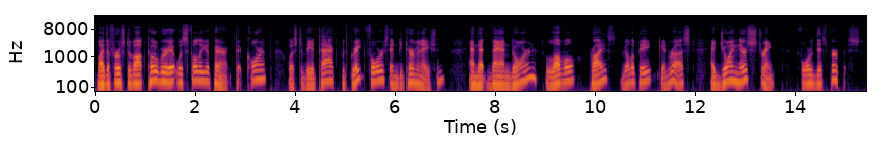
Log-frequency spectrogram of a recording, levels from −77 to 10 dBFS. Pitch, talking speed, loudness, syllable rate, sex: 135 Hz, 140 wpm, -22 LUFS, 4.4 syllables/s, male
